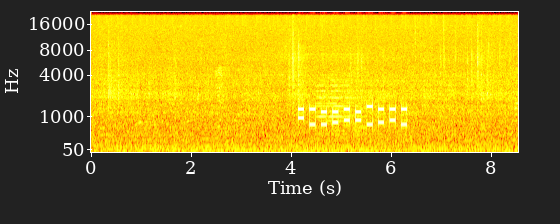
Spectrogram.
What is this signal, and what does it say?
DTMF, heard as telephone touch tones, dialled by machine, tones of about 110 ms, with street noise. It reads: 0214873582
